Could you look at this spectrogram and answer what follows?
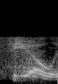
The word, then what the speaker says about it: Fiel: Say your name for us. – Fiel. It's spelled F-I-E-L.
